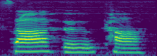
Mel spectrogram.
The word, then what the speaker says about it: Sahuka: Sahuka. Emphasize the ka.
